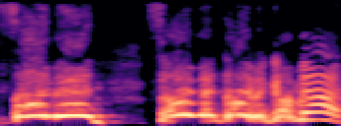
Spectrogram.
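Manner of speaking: shrill, very high screaming at full volume. Retelling calling her runaway dog simon back: retelling a scream. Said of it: "So I start screaming".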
